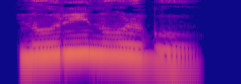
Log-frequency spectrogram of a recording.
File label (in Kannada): "ನುರಿನುಳ್ಗು", Kannada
